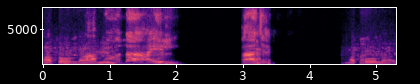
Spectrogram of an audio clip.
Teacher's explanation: এখানে আইন উচ্চারণ করতে হবে এবং কলকলা করতে হবে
